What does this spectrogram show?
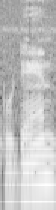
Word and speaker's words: boudin: And what we having is Goudin, or how you say it? Doudan? Boudin, Boudin. Depending on which side of the bayou you're from.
